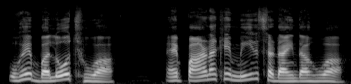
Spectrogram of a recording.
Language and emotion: Sindhi, neutral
